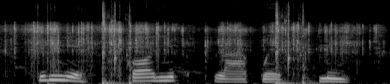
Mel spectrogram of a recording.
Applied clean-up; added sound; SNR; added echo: none; Splash, splatter + Crumpling, crinkling; -1 dB; none.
